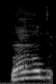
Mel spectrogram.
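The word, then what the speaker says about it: Badb: Bald is spelled B-A-D-B, but it's pronounced Bald.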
